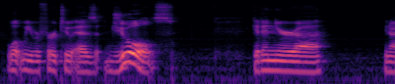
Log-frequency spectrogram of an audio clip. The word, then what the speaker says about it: joule: about jewels and class this is spelled J o u L e a jewel okay that's how you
